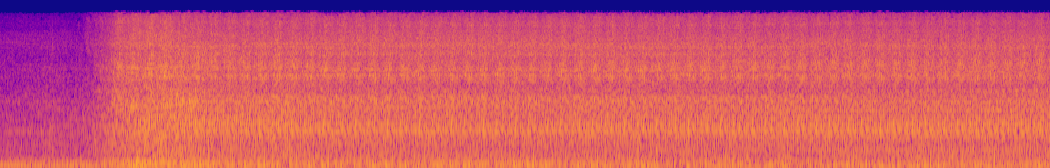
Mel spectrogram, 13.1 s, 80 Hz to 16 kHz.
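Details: Perkins 1103A-33TAG2 three-cylinder turbocharged diesel on a 45kVA prime-power generator: start-up, then a smooth, deep, evenly pulsing drone holding steady speed under load, no knocks or rattles; normal running under load.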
